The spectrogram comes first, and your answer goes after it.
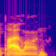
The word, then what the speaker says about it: Pilon: A lot of people get my name mixed up. To say Pilon, Pilon. It's just for the American pronunciation. It's just Pylon.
